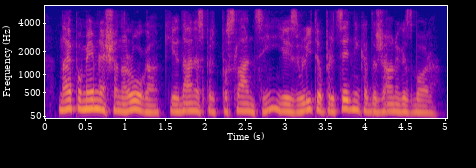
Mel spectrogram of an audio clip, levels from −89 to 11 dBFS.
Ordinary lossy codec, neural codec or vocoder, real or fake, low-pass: none; vocoder, 44.1 kHz, 128 mel bands, Pupu-Vocoder; fake; 5.4 kHz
